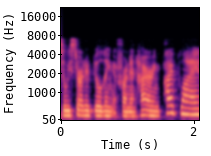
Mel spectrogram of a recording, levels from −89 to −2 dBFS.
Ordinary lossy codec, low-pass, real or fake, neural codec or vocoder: Opus, 64 kbps; 7.2 kHz; fake; codec, 16 kHz, 4.8 kbps, FACodec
